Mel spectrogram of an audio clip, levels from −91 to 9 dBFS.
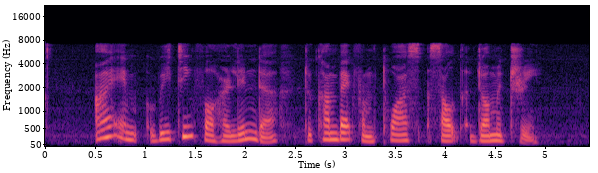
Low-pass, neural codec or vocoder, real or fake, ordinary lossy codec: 7.2 kHz; none; real; none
